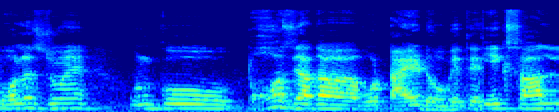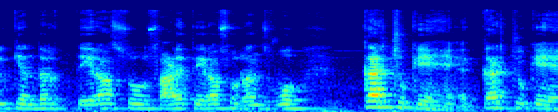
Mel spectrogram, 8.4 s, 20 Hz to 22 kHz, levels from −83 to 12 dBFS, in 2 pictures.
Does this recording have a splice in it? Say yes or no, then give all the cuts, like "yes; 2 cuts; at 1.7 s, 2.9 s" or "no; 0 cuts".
yes; 1 cut; at 3.6 s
